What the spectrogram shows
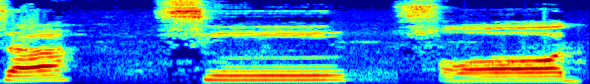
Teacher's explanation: زا، سین، صاد کو ادا کرتے وقت سیٹی کی طرح تیز آواز نکلتی ہے، اس لیے ان حروف کو حروف صفیریہ یعنی سیٹی والے حروف کہتے ہیں۔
